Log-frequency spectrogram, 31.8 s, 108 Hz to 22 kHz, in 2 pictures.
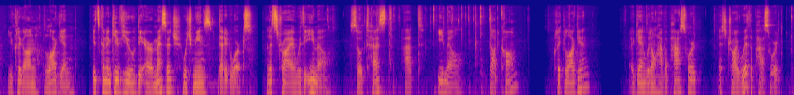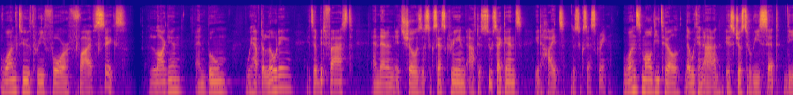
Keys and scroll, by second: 7.3-10.1 typing, 15.6-17.8 typing.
